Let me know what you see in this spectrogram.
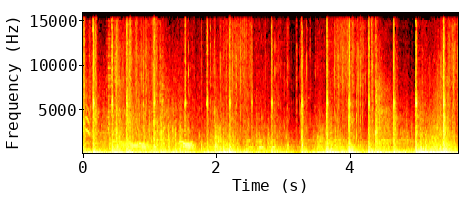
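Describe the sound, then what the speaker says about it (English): An anti-aircraft gun fires during a massacre scene in a war film, with rapid, steady bursts of shots under a dense, loud battle mix while a voice narrates over it. "Then an anti-aircraft gun is set up for the massacre."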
